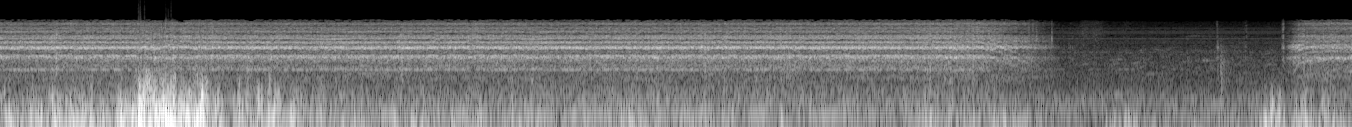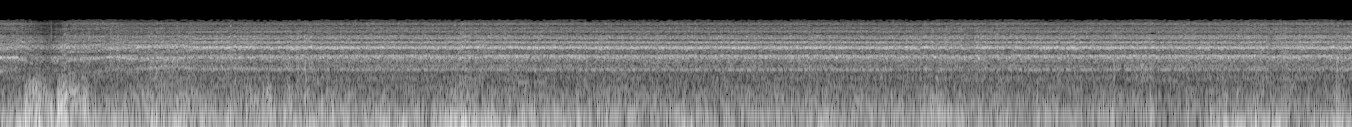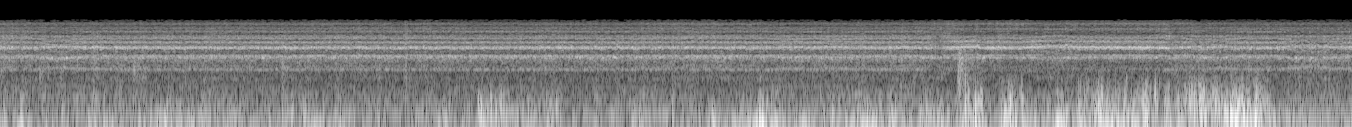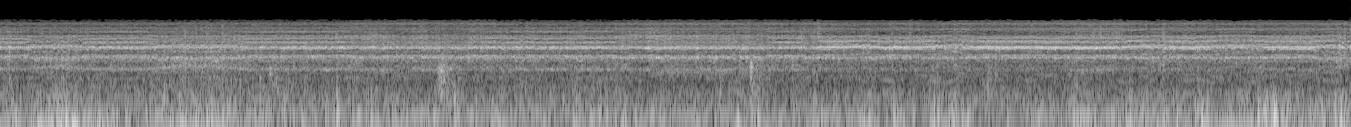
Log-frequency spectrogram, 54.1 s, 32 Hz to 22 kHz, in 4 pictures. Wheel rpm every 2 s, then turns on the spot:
160, 160, 160, 160, 150, 20, 50, 140, 160, 160, 160, 160, 160, 160, 160, 160, 160, 160, 160, 160, 160, 160, 160, 160, 160, 160, 160.
none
